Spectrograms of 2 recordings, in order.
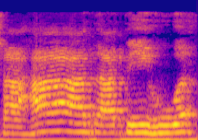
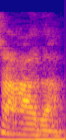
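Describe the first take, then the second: First: The word runs on into the next word. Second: The word ends and the voice stops. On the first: The reciter continues without pausing. "যদি না থামেন শাহাদাতি হুয়া" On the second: The reciter pauses at this word. "যদি থামেন শাহাদা"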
